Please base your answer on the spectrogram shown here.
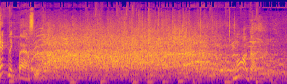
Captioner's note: audience Laughter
